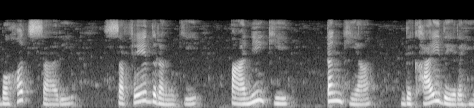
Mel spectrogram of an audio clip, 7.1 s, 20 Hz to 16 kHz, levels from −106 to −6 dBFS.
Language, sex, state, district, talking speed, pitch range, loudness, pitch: Hindi, female, Madhya Pradesh, Katni, 95 wpm, 170-255 Hz, -19 LUFS, 180 Hz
